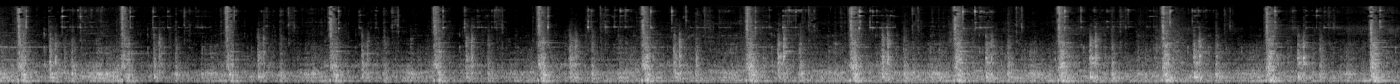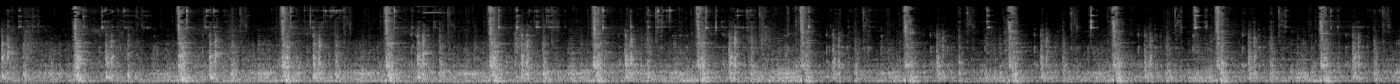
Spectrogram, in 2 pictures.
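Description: Steel strip packing buckle making machine running: a steady mechanical clatter with sharp metallic clicks repeating a little over once a second as it cuts and forms steel strip into buckles.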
